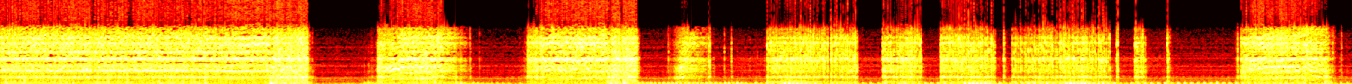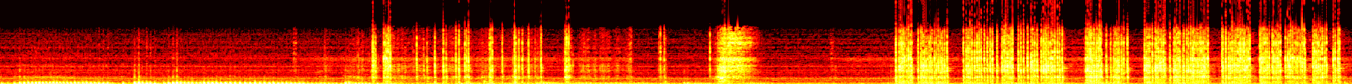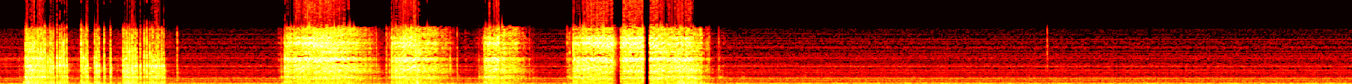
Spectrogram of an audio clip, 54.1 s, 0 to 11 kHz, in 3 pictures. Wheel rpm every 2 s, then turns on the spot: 230, 220, 80, 70, 70, 20, 20, 20, 80, 0, 0, 10, 20, 10, 0, 30, 20, 30, 20, 10, 50, 30, 100, 0, 0, 0, 0.
10-16 22-26 30-38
